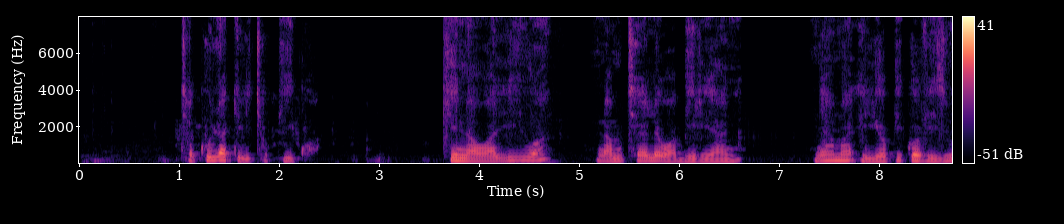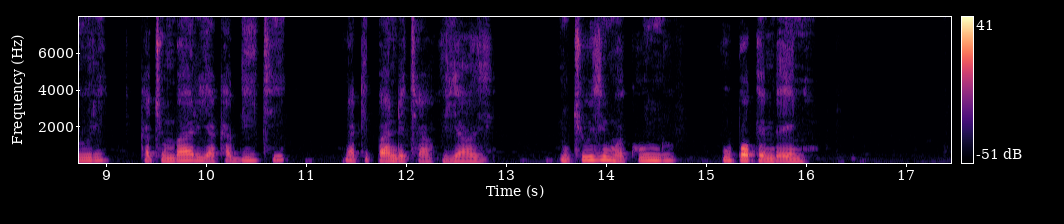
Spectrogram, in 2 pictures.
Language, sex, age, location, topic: Swahili, male, 36-49, Mombasa, agriculture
